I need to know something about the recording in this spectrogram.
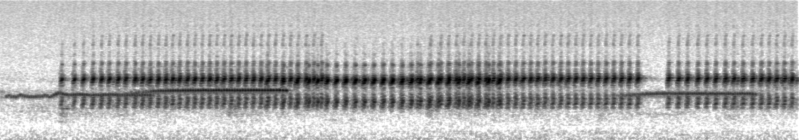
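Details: Night pond chorus of tree frogs in North-East Italy, mid April: fast rattling pulsed calls repeated several times a second, several frogs overlapping, while mole crickets give a continuous even trill throughout.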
